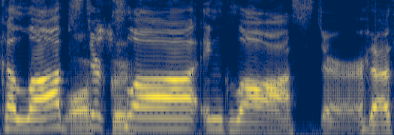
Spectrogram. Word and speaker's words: Gloucester: It's Gloucester like claw like a lobster claw and Gloucester.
